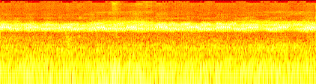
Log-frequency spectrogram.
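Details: Grass insects calling through a Chuncheon autumn night, Korea, a shrill continuous trill with softer, less regular pulsing at a little over two beats per second, plus one faint brief click.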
